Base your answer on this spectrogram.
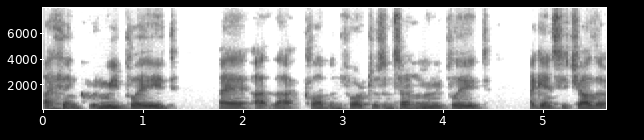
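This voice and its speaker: With a Scottish accent, a man talks at a moderate pace and medium pitch, his intonation fairly even. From Scotland. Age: 60s. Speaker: badminton player. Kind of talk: interview answer.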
